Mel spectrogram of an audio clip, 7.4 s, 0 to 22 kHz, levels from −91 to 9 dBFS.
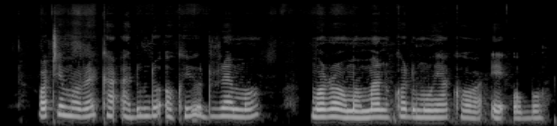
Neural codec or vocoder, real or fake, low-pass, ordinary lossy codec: none; real; 19.8 kHz; none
